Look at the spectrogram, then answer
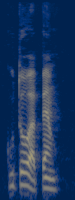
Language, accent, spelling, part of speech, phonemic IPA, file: French, France, couteau à pain, noun, /ku.to a pɛ̃/, LL-Q150 (fra)-couteau à pain.wav
- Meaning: bread knife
